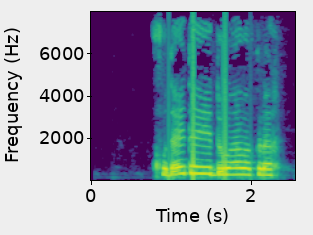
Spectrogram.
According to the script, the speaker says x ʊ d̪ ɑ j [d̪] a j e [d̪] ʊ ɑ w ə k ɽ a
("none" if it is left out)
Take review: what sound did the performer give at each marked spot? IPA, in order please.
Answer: t̪, d̪

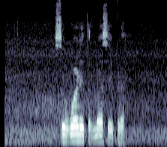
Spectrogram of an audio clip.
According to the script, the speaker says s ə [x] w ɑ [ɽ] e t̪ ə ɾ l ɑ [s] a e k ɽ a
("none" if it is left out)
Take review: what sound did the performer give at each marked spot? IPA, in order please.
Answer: ɣ, ɽ, s

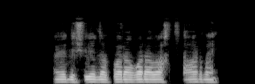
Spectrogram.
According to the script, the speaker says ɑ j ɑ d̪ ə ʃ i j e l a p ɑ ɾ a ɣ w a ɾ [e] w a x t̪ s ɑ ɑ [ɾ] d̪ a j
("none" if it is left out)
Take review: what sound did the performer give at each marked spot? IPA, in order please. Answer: a, ɾ

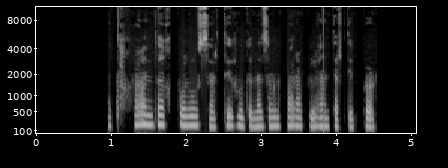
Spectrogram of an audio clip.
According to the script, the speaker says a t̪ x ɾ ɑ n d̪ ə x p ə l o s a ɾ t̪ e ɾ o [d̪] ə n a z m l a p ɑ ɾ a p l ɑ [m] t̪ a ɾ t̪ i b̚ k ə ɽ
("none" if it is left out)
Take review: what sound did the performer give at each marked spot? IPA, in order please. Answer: d̪, n

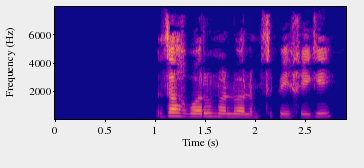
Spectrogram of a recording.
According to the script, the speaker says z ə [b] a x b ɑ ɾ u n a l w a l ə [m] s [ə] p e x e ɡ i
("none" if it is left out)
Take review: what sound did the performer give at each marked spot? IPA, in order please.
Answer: none, m, ə

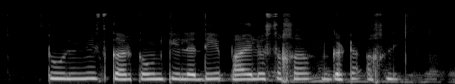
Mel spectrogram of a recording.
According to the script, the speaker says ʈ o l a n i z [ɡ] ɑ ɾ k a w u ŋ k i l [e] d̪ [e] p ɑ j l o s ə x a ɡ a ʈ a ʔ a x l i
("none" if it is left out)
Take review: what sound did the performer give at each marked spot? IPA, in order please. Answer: k, a, e

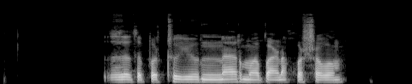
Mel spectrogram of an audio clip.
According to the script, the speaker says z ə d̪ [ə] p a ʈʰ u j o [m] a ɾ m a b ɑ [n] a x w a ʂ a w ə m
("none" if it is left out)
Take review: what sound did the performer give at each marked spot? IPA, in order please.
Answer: ə, n, ɳ

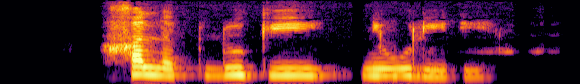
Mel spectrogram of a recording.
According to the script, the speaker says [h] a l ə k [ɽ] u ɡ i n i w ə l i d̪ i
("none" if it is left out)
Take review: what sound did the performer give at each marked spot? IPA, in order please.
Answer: x, l

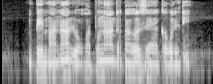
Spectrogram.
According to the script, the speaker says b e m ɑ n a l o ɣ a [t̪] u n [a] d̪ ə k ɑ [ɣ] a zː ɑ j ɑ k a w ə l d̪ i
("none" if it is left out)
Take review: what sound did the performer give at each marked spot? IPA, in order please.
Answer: t̪, a, ɣ

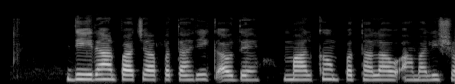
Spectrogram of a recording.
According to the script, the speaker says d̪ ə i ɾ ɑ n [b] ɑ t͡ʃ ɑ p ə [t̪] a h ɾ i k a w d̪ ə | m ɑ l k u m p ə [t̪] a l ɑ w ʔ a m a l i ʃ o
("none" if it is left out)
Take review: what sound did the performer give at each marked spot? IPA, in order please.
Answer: p, t̪, t̪

